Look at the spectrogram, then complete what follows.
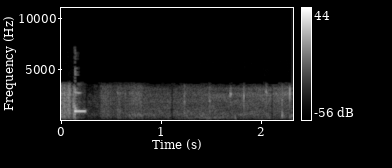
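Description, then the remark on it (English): A brief phone keypad tone beeps at the very start as a caller presses pound one to mute on a conference call, then fades into a steady, thin hiss of static on the open telephone line with no one talking. “If everyone could please hit pound one if you're not presently speaking, hopefully it will clear up.”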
